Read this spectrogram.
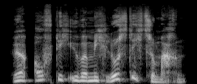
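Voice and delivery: put-on fast, high, cross boy's complaint; scolding. A narrator's reading. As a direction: snap at the grinning dragon. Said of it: "schimpfte Niels". (schimpfend, schnell und hoch)

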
